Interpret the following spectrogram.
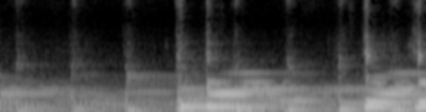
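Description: An ensemble of handpans (tuned steel hand drums) playing together in harmony: notes struck by hand in a steady rhythm, each ringing on and overlapping the next, with stronger accented strikes a little under two seconds in and near the end.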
